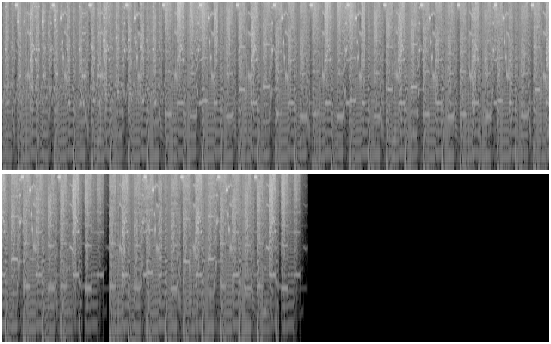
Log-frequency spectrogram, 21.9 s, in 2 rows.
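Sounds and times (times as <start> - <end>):
techno music: 0.0 - 17.0.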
